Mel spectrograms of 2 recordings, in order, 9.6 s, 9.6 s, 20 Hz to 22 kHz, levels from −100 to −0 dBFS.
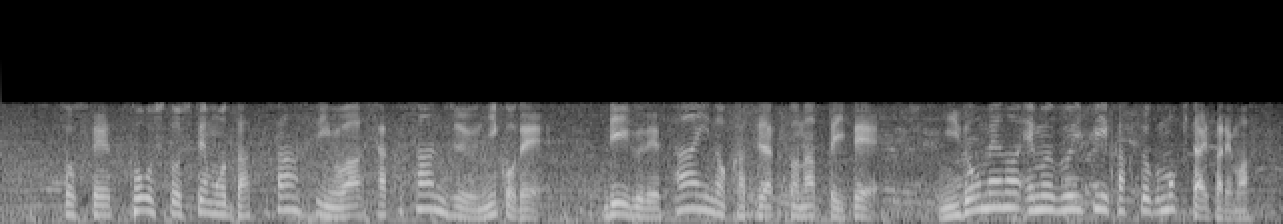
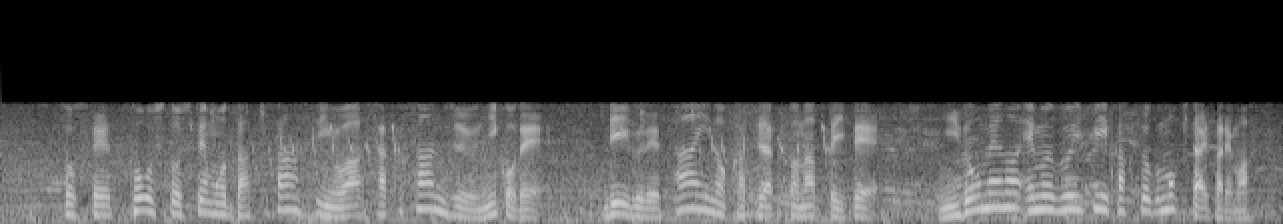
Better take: first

